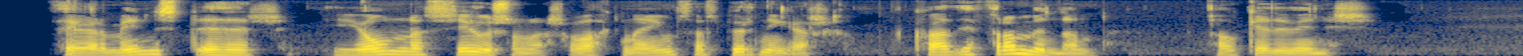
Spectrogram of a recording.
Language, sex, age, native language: Icelandic, male, 18-19, Icelandic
